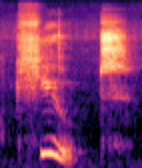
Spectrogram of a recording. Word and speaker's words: cute: And that silent E that is not pronounced on the end. There's that pattern, one vowel, one consonant, and a silent E at the end.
